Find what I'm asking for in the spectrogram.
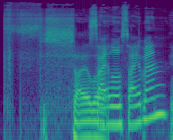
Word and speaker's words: psilocybin: So now, can you say it? How do you say it? – Psilocybin? – Yes. – Is that what psilocybin? Like? Thank you. – Psilocybin. – Psilocybin. Yeah. That's what we're talking about. That is the component. – I used to say psilocybin. I was like, oh, I'm wrong. – I'm so glad someone in this room knew, said it right.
